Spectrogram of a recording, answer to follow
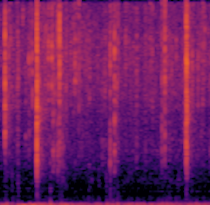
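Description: Near silence: room tone, with a few faint soft clicks, the most noticeable about a third of a second in.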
